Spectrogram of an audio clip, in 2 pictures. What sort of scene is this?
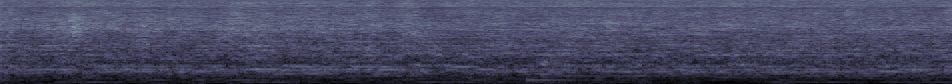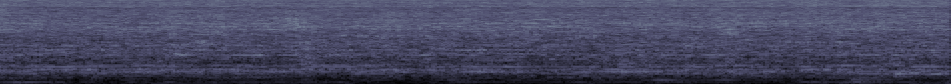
restroom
